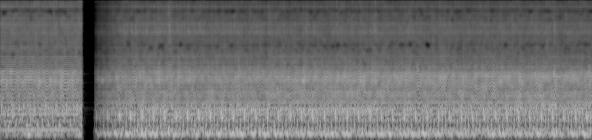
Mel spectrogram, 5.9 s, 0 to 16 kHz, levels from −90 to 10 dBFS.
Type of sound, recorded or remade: remade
